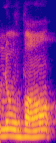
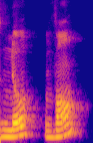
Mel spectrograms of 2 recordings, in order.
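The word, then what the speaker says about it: novembre: is just wrong so this is not no vol like this is no vault buh so this M is silent in both septembre and no von they're silent okay and then December dishonor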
